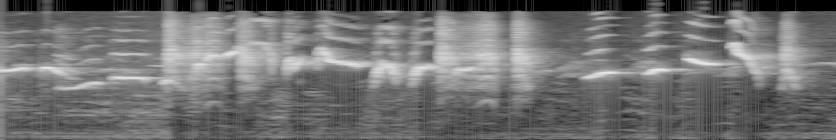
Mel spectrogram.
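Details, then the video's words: Oriental magpie-robin sings a rich, fast, varied run of clear whistles, slurred notes and sharp chirps, mostly high-pitched, with no other sounds, used as a lure song to teach young magpie-robins. "PANCINGAN KACER GACOR COCOK UNTUK PANCINGAN KACER MUDA UNTUK BELAJAR BUNYI DAN CEPAT IKUT GACOR"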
